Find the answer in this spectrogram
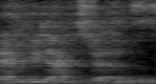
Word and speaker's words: ambidextrous: Ambidextrous.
